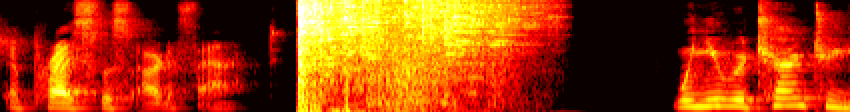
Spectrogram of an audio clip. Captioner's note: glass shatters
